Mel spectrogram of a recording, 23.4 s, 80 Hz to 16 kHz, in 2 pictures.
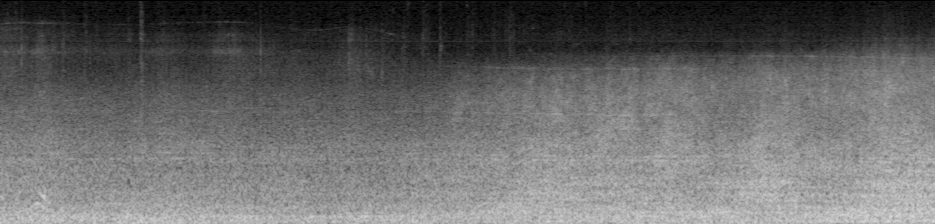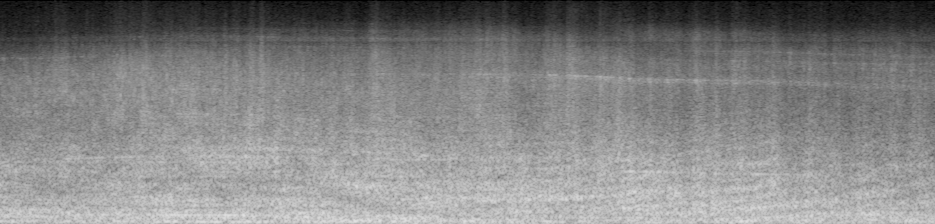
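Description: A ten-year-old Spirit Airlines Airbus A320 from Salt Lake City passes at LAX, its engine noise building from a moderate rumble to a loud, broad roar, with people talking underneath early on.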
